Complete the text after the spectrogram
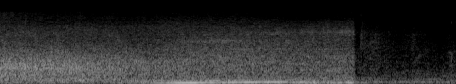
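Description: A car drives past on a street.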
